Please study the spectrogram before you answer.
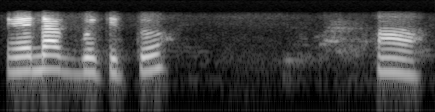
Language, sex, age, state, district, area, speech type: Kannada, female, 18-30, Karnataka, Davanagere, rural, conversation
